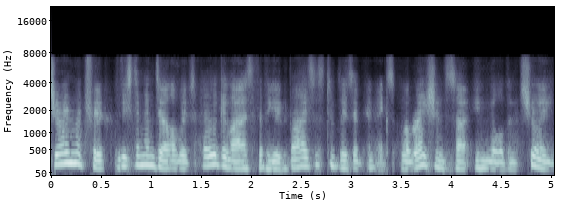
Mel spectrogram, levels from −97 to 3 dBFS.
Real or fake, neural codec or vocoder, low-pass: fake; codec, 16 kHz, 0.5 kbps, FreqCodec, smaller model; 7.2 kHz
